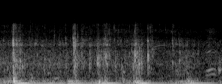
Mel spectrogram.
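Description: Kayak running white-water rapids: rushing water with irregular splashes from paddle strokes about every half second, over a low rumble of water and wind on the camera's microphone.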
